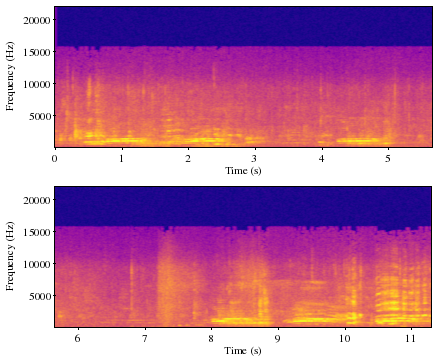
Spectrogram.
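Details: Domestic swan geese mixed with grey domestic geese drying their bodies, recorded on a Sony camera; repeated harmonic honks in quick groups, a quieter stretch midway, then a lively overlapping chorus from several birds.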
